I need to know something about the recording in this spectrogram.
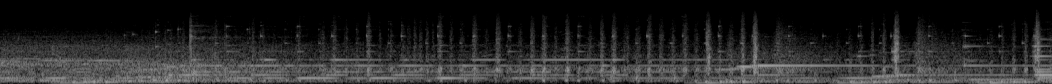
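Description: High school marching band playing a soft, percussion-led passage: held notes with a fast, even ticking of mallet or wood-block strokes that starts about two seconds in, and a few low drum hits.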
